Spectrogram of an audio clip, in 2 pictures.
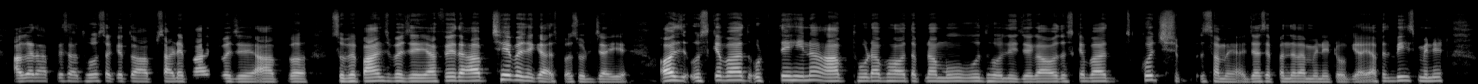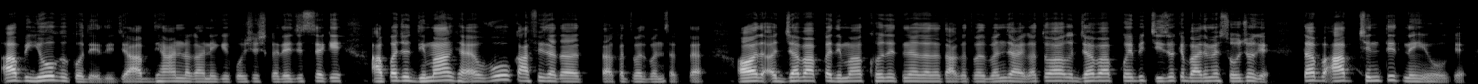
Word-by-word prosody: अगर 160 +3 +2
आपके 155 0 -8
साथ 150 -1 -8
हो 155 +1 -3
सके 155 -1 -5
तो 150 - -6
आप 135 -1 -2
साढ़े 140 0 -1
5 155 +4 -1 0.2
बजे, 135 -1 -2
आप 130 +1 -1 0.3
सुबह 150 0 +1
5 160 +1 +5
बजे 150 -2 +2
या 150 0 +3
फिर 180 0 +3
आप 175 +1 +4
6 225 -1 +6 0.2
के 150 - -2
आस-पास 130 -1 -4
उठ 130 -2 -4
जाइए। 120 -1 -2 0.3
और 185 +4 +9
उसके 165 +4 0
बाद 195 0 +3
उठते 175 +4 -1
ही 195 -1 0
ना, 200 +1 0
आप 160 -3 +3
थोड़ा 165 0 -1
बहुत 160 -1 -3
अपना 155 0 -2
मुँह-वू, 155 +1 -5
धो 145 -1 -4
लीजिएगा 135 0 -2
और 140 +1 -2
उसके 145 +2 -6
बाद 155 -1 0 0.3
कुछ 205 -1 -1 0.3
समय 135 -2 -4
है, - - -8
जैसे 135 +2 -2
15 135 0 -3
मिनट 130 -1 -6
हो 65 - -4
गया 65 +1 -4
या - - -2
फिर 160 - -9
20 180 -1 -1
मिनट, 165 +1 -3 0.4
आप 175 0 +8
योग 175 +2 +4
को 135 - -1
दे - - -6
दीजिए। 135 -1 -6
आप 135 - +2
ध्यान 145 0 -1
लगाने 130 -1 -3
की 130 - -5
कोशिश 130 +1 -8
करें, 135 +1 -2
जिससे 145 +2 -2
कि 155 +2 +1 0.3
आपका 140 +5 +5
जो 175 0 +2
दिमाग़ 170 +4 +4
है, - - +2
वो 190 +9 +1
काफ़ी 165 0 +1
ज़्यादा 140 -4 +2 0.3
ताकतवर 135 -1 -4
बन 130 +1 -7
सकता - - -8
है। - - -2 0.4
और 155 +3 +10
अ, 145 - +1
जब 165 +5 +2
आपका 165 0 +3
दिमाग़ 155 +1 -1
खुद 160 0 -2
इतना 150 -1 -2
ज़्यादा 145 -1 0
ताकतवर 140 0 -3
बन 140 +3 -4
जाएगा। 145 -2 0
तो 170 +4 -3
आप 170 -1 +2
जब 165 +2 +3
आप 170 0 +1
कोई 165 -1 0
भी 185 +2 -6
चीज़ों 160 0 -3
के 175 - -4
बारे 155 +1 +2
में 170 - -1
सोचोगे, 150 -1 -2 0.4
तब 180 0 +4
आप 175 +2 +6
चिंतित 180 +2 -2
नहीं 145 -2 -2
होगे। 455 +3 -8
150 Hz, 205 wpm, -24 LUFS, 140-170 Hz, 0.4 s, और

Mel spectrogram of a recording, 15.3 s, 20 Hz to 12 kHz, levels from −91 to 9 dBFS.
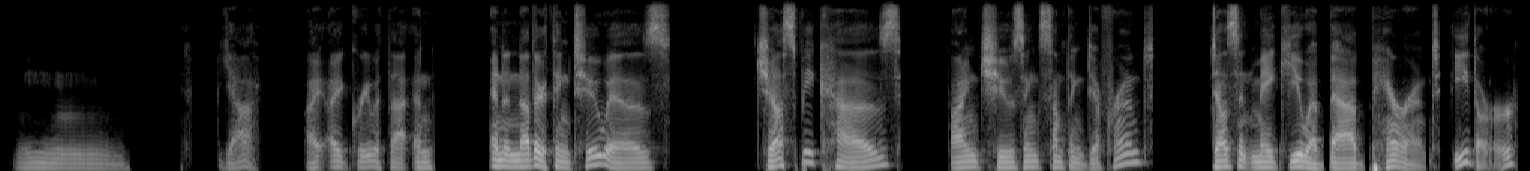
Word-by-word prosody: Mm. 90 -3 -10 0.9
Yeah, - - -9 0.5
I - - -5
I 115 - -6
agree 110 0 -5
with 115 -4 -6
that, 95 -2 -5
and 105 0 -4 0.6
and 125 -1 +4
another 120 +2 +5
thing 105 -2 -2
too 155 - +1
is 95 0 0 0.8
just 120 +4 +3
because 125 - -1 0.5
I'm 105 +2 +1
choosing 105 +1 +2
something 105 -3 -2
different, 145 - -4 0.6
doesn't 115 -1 +4
make 105 0 +1
you 115 -2 +6
a 90 -2 +1
bad 95 -2 +2
parent 95 - +1
either. 165 +1 -2
105 Hz, 100 wpm, -31 LUFS, 95-120 Hz, 0.9 s, you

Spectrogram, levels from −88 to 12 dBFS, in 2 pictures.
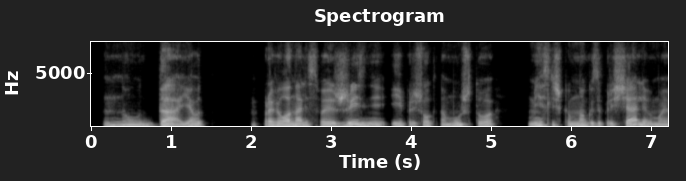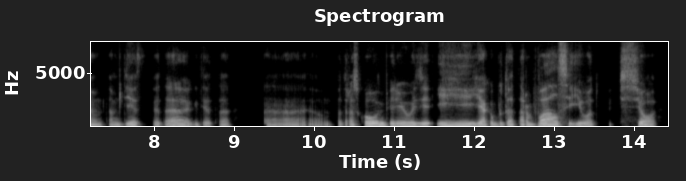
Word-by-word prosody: Ну 160 +9 0 0.2
да, 110 -5 +7
я 110 +10 +1
вот 160 0 0 0.7
провёл 125 +1 +3
анализ 125 0 +3
своей 115 -2 +2
жизни, 125 - +4
и 115 +3 -3
пришёл 120 +1 -4
к - - -29
тому, 105 - 0
что 115 - -2 0.4
мне 115 +7 +2
слишком 135 -4 -3
много 120 -3 +1
запрещали 150 - +3
в 110 - -1
моем, 95 -1 -2
там, 90 0 -8
детстве, 100 - -5
да, 135 +5 -3
где-то, 80 -2 -12 0.4
а, 85 0 -10 0.2
в - - -16
подростковом 155 - +1
периоде, 130 -8 -1
и 115 - -6
я 120 -4 0
как 105 - -5
будто 100 -1 -3
оторвался 160 - 0
и - - -4
вот 105 -2 -4 0.3
всё. 90 -6 -3
115 Hz, 145 wpm, -24 LUFS, 100-140 Hz, 0.7 s, да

